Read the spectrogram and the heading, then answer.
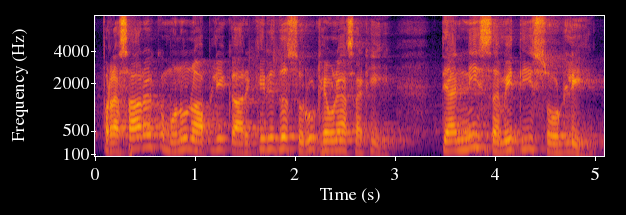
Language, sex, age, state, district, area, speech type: Marathi, male, 45-60, Maharashtra, Satara, rural, read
